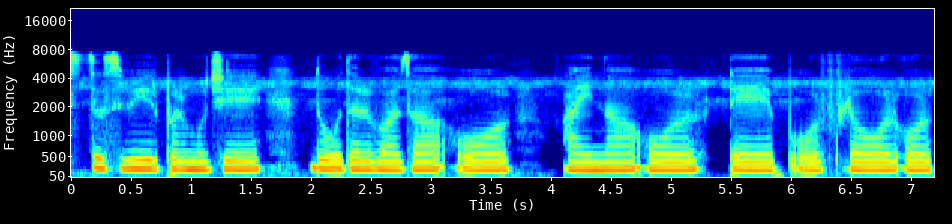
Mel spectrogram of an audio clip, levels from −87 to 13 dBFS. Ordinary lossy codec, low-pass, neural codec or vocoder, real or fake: none; 7.2 kHz; none; real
